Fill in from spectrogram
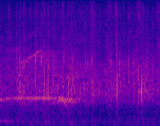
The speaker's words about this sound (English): Y'all better clap with me, somebody.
